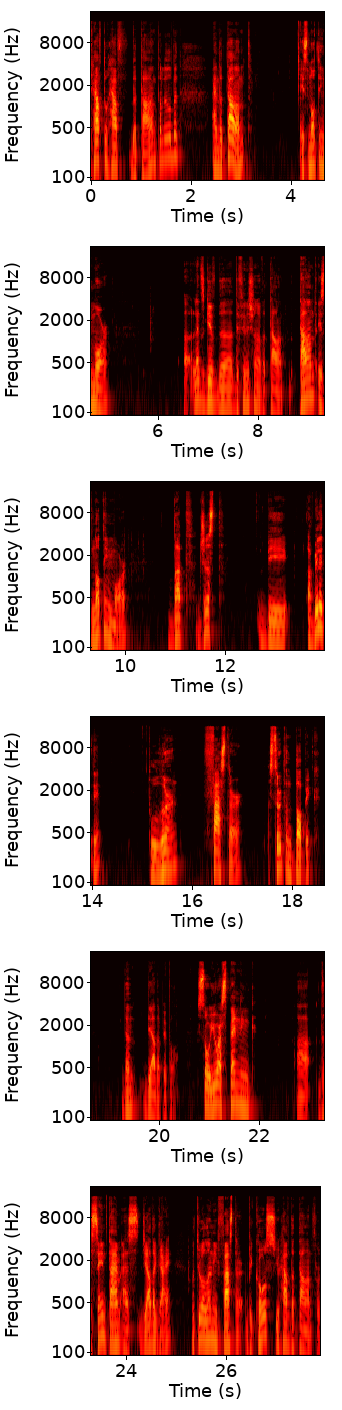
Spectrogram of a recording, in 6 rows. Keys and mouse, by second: 9.0 g, 9.5 ].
